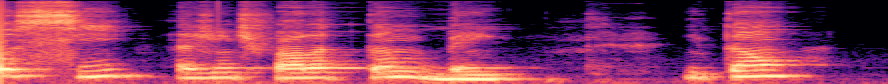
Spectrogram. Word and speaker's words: aussi: Então, a U tem som de O. SS, som de S, o som de C cedilha, e o I no final. Ossi. Sendo que a última sílaba é a sílaba tônica.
